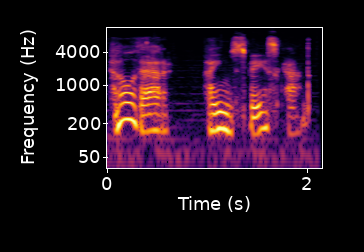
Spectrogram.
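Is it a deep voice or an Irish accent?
Irish accent. It is said in an Irish accent.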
